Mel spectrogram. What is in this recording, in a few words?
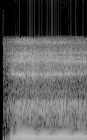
breathy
